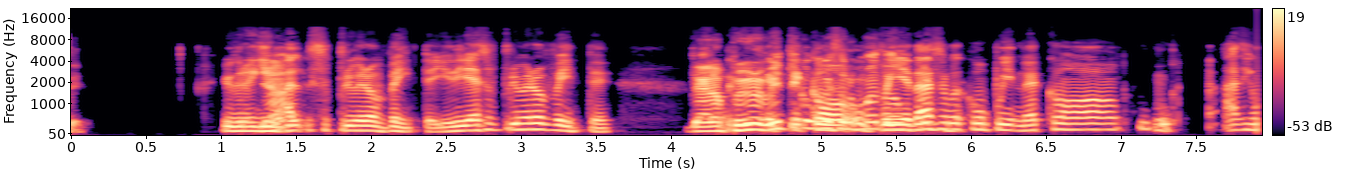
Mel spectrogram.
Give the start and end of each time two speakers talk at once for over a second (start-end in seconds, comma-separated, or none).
4.6-6.0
